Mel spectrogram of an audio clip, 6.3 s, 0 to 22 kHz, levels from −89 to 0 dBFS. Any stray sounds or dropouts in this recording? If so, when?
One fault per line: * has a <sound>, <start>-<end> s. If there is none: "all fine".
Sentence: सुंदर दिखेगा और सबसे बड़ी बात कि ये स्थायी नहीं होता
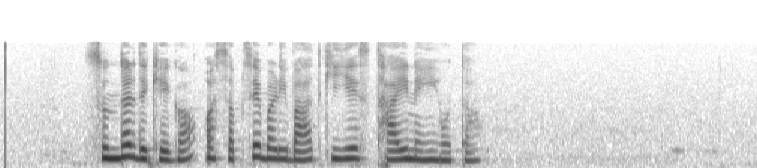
all fine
